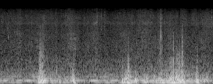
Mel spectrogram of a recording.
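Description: A swarm of agitated hornets buzzing close around the microphone, the pitch rising and falling as they fly past, with a few short taps.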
